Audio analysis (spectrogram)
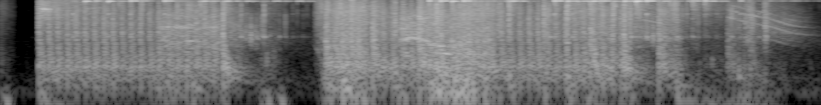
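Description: Rapid automatic gunfire with recoil in the shooter game F.E.A.R., loud sustained bursts broken by short pauses, with a faint voice briefly under the shots.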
